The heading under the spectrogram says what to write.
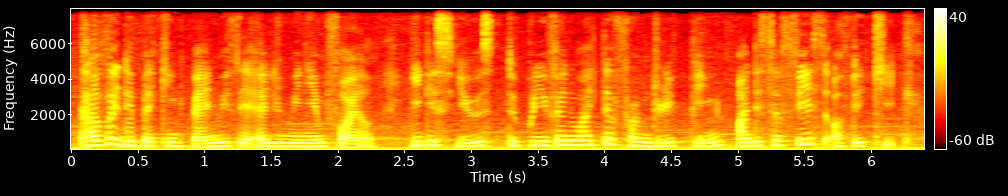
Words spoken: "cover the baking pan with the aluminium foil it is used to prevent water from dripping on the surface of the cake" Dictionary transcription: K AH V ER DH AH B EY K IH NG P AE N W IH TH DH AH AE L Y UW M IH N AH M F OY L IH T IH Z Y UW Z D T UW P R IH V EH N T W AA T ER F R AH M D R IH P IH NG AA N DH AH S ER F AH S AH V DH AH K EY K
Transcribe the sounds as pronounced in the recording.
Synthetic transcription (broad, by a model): K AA V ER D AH B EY K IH NG P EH N W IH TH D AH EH L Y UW M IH N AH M F OY L IH T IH S Y UW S T UW P R IH V EH N T W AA T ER F R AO M D R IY P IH NG AA N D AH S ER F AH S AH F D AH K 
